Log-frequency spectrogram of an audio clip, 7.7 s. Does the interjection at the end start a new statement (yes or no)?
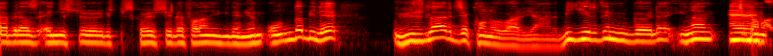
no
